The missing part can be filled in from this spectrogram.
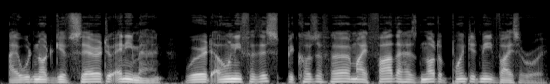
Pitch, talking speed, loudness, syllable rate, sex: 110 Hz, 250 wpm, -17 LUFS, 6.7 syllables/s, male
